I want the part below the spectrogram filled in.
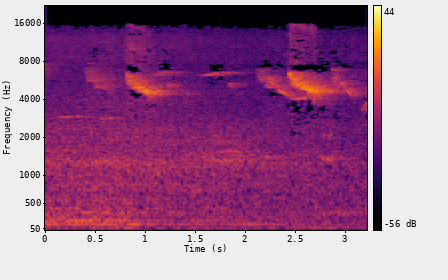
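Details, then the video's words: Female white-eye, called khuyên mái in Vietnamese, singing in the líu style: two thin, high, downward-sliding whistles about a second and a half apart over a steady low background hum. "Khuyên mái líu đẳng cấp THẾ GIỚI"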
